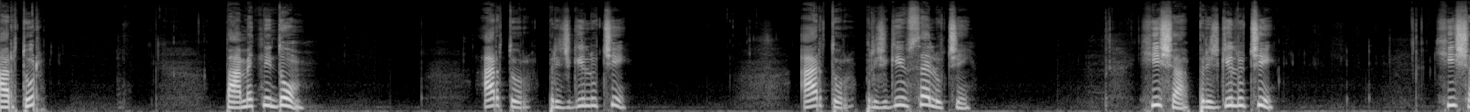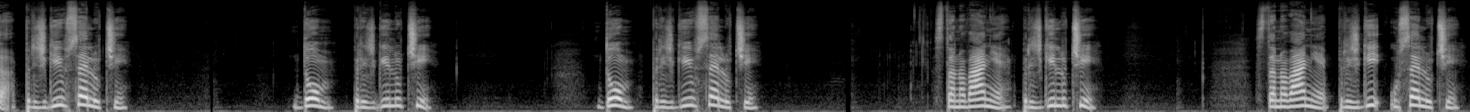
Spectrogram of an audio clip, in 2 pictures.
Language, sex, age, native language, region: Slovenian, female, 30-49, Slovenian, Central Slovenia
